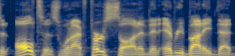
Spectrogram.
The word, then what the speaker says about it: Altus: Drake Ty just texted me and said Altus is the correct pronunciation.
